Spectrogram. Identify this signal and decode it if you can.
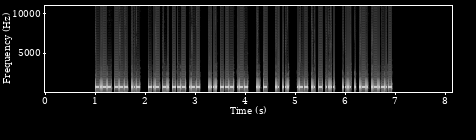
Morse code, heard as a keyed tone, about 50 wpm, 700 Hz. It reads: YOU KNOW HOW IT IS WITH HER.
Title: Sentences from Top 100 Words 50wpm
